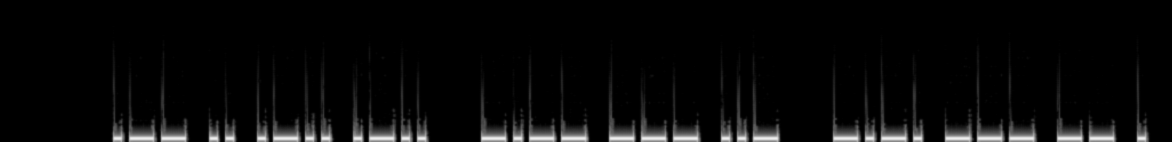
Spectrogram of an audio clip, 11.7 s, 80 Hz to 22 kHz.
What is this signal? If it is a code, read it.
Morse code, heard as a keyed tone, about 15 wpm, 700 Hz. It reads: WILL YOU COME
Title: Sentences from Top 1500 Words 15wpm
